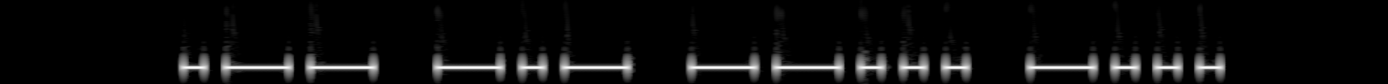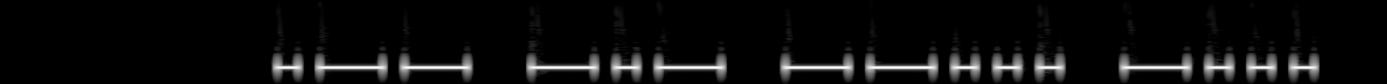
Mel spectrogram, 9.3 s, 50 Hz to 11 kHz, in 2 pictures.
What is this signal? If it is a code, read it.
Morse code, heard as a keyed tone, about 17 wpm, 700 Hz. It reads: WK7B WK7B
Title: USA Call Signs - 4 Characters - Repeated 3x - 17wpm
